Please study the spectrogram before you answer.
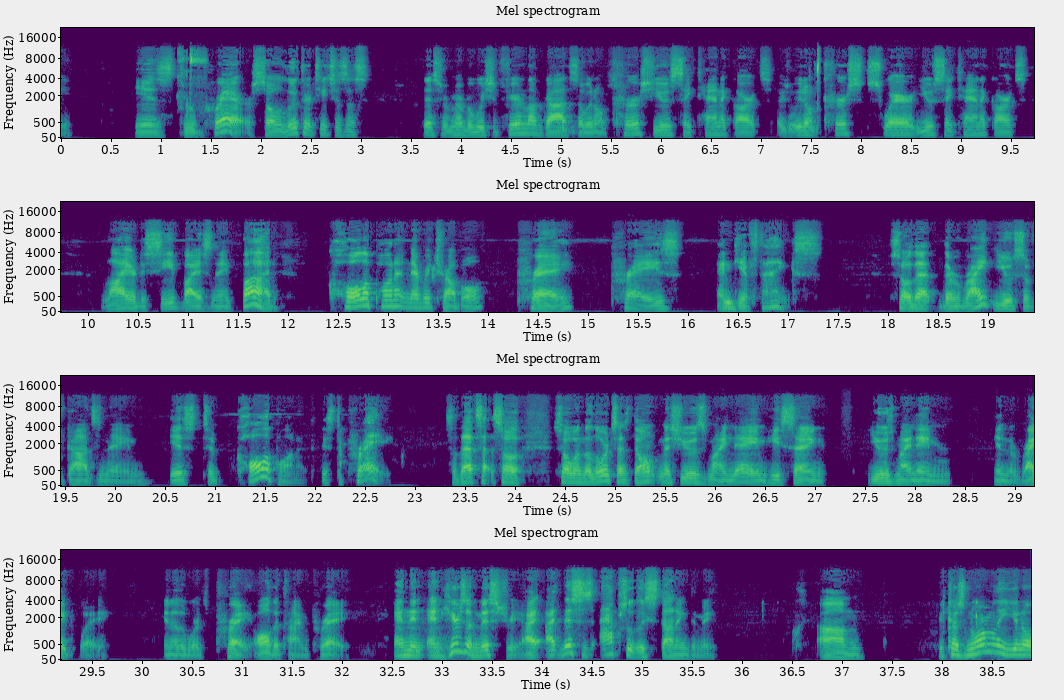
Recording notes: ZOOM recorded Bible Classes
